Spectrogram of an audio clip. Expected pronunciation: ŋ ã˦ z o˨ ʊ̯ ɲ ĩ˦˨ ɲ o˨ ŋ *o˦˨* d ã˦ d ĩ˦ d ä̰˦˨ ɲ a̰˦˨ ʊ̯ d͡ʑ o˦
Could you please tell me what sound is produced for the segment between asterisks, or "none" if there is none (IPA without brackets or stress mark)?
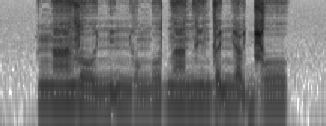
o˦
